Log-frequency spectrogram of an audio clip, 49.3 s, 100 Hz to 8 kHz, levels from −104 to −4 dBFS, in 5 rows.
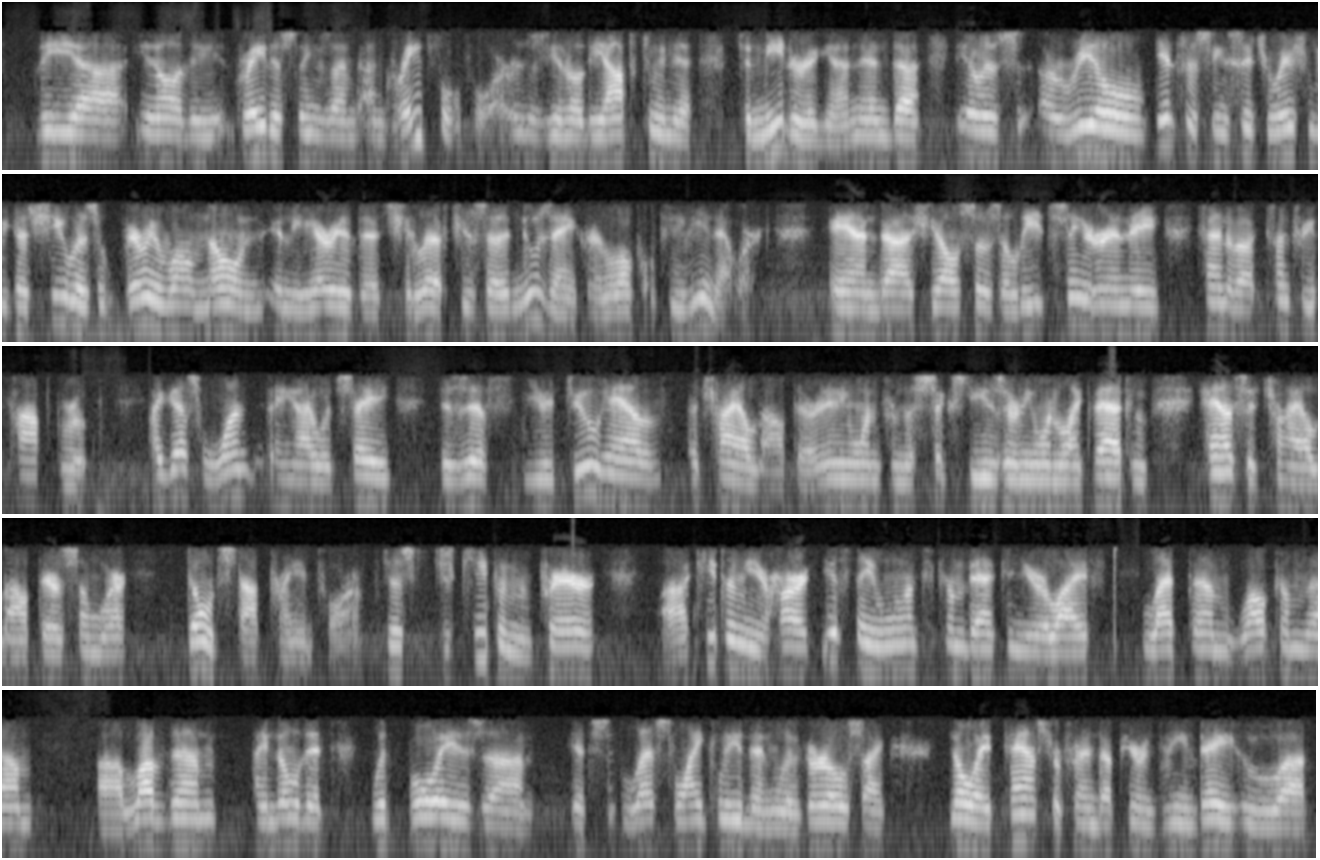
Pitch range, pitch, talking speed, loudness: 120-140 Hz, 130 Hz, 185 wpm, -21 LUFS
